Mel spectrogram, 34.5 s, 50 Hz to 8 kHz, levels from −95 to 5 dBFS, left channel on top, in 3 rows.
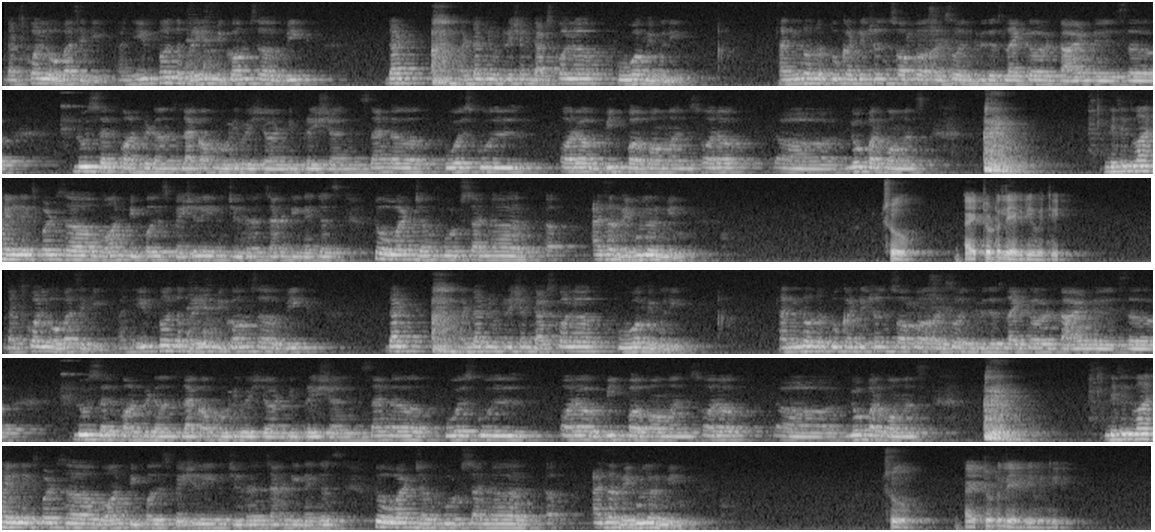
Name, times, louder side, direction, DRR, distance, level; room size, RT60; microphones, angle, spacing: voice 1, 0.0-3.0 3.8-6.8 7.8-11.5 12.1-16.8 17.1-18.8 19.2-20.6 21.3-21.6 22.5-26.3 26.7-28.5 28.9-29.8, equal, 30° left, -1 dB, 2.1 m, -23 dB
voice 2, 31.8-32.2 32.6-33.6, left 5 dB, 70° left, 11 dB, 0.4 m, -22 dB
13.0 x 5.4 x 4.8 m, 0.84 s
head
